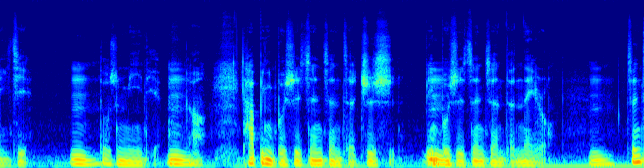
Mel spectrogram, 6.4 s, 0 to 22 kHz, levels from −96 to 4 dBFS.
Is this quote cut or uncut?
cut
